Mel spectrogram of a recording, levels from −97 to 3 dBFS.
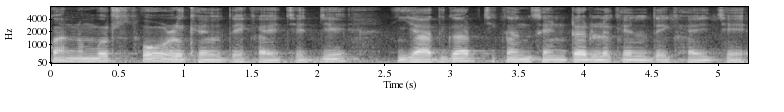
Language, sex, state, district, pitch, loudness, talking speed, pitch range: Gujarati, male, Gujarat, Valsad, 100 Hz, -16 LUFS, 160 wpm, 90-120 Hz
